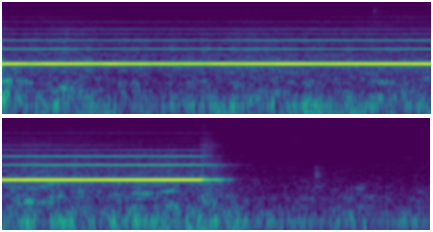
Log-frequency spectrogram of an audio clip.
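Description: A single steady electronic beep tone, held for about five seconds at an unchanging pitch and then cutting off abruptly.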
